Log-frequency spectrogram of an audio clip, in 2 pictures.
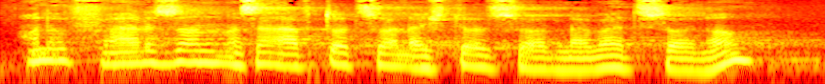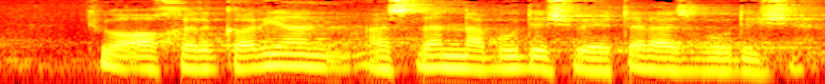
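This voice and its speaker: A man preaching a religious sermon who urges his listeners on and slowly chants quoted scripture. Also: mid-range voice, vocal fry, mellow. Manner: exhorting, quotes Arabic scripture in slow chant. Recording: echoey hall reverb.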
